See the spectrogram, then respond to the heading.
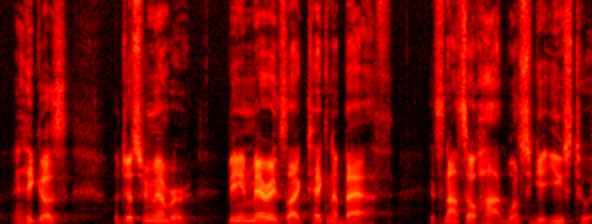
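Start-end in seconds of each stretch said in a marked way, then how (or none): none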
